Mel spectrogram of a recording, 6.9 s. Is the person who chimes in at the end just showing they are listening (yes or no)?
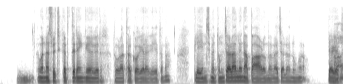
no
